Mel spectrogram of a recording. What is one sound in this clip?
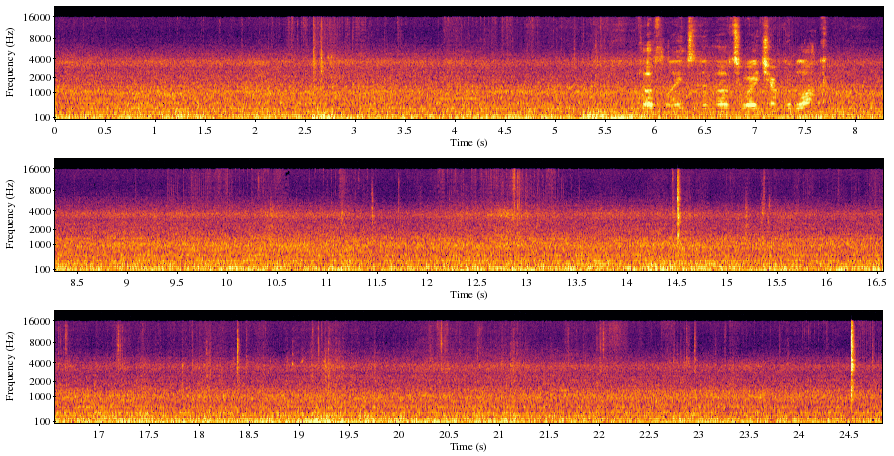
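A car engine hums steadily with tyres rolling over the road.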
